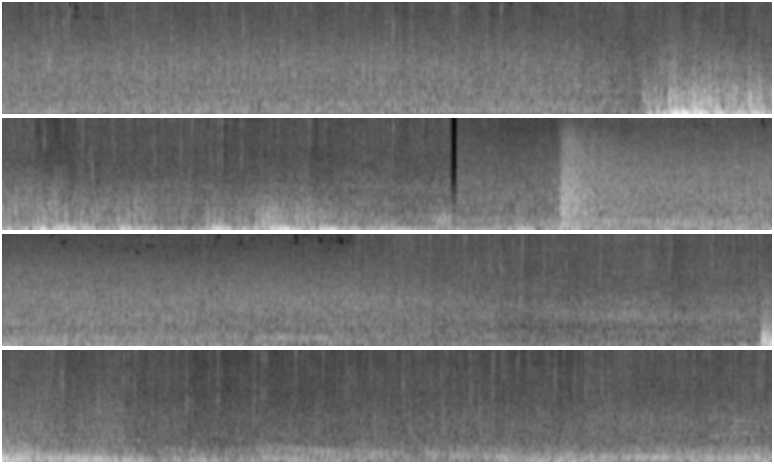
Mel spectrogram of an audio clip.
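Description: Torrential rain pouring steadily onto a street. A loud roll of thunder comes about a fifth of the way in and rumbles on for several seconds, with a sharp crack a little later. A second thunder rumble starts suddenly about three quarters of the way through and fades.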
